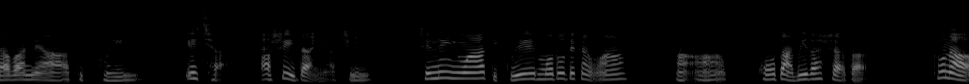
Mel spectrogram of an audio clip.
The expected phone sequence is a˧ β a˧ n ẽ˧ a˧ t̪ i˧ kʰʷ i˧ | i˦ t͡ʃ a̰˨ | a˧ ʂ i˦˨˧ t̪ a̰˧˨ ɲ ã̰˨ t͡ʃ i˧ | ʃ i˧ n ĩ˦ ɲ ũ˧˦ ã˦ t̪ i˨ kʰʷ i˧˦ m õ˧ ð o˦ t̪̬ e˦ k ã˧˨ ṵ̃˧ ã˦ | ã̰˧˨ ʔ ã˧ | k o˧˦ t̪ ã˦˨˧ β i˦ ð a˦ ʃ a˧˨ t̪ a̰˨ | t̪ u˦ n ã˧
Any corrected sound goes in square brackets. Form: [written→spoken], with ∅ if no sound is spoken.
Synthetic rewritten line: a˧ β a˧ n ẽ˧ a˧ t̪ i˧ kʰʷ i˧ | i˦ t͡ʃ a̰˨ | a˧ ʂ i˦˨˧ t̪ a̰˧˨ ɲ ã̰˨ t͡ʃ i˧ | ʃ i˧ n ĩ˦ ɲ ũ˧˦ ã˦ t̪ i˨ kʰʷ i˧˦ m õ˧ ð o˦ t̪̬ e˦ k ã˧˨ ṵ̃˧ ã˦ | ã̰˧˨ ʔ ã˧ | k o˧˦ t̪ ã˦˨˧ β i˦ ð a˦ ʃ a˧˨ t̪ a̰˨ | t̪ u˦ n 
